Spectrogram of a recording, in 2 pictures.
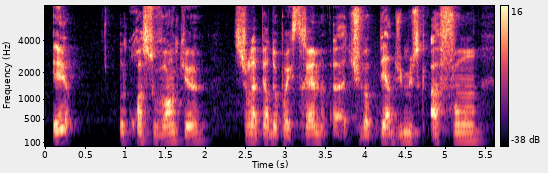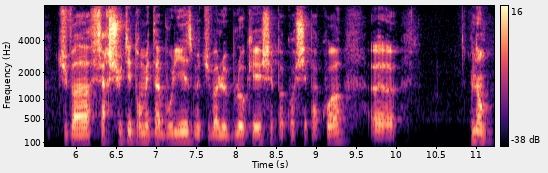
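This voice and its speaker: A man, a fitness coach giving casual, chatty commentary on social media posts, informal and full of fillers. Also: mid-range voice.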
